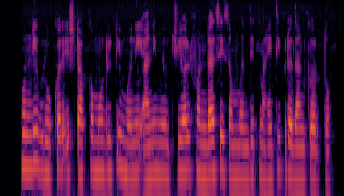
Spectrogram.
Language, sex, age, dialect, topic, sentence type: Marathi, female, 18-24, Varhadi, banking, statement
